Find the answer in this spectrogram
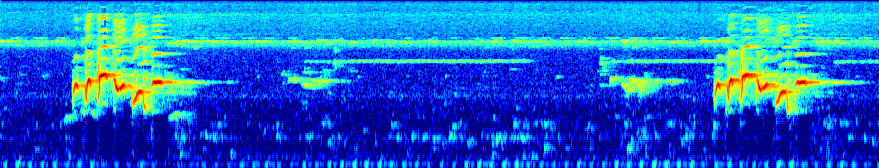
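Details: Bubbling phrases from a young sooty-headed bulbul: fast strings of bright, slurred chirping notes lasting under a second, given twice about five seconds apart with a faint note between, in near silence.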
